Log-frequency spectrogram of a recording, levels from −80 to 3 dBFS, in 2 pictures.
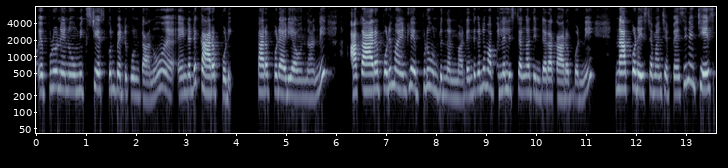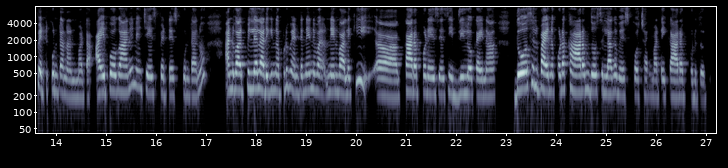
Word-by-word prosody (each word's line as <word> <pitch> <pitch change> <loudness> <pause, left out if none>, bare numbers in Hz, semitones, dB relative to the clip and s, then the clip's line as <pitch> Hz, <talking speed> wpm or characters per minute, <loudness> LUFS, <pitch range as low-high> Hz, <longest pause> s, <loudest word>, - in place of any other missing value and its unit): ఎప్పుడు 265 +4 -6
నేను 245 -1 -2 0.2
మిక్స్ 240 -1 -8
చేసుకొని 255 0 -2
పెట్టుకుంటాను. 200 -5 -5 0.2
ఆహ్, 200 - -4 0.2
ఏంటంటే 235 +7 -3
కారప్పొడి. 230 -4 +3 0.6
కారప్పొడి 235 0 +2
ఐడియా 205 -1 0
ఉందా 190 0 -11
అండి? 215 - -3 0.6
ఆ - - +12
కారప్పొడి 260 +2 +7
మా 280 - 0
ఇంట్లో 250 +5 -4
ఎప్పుడూ 275 +3 -8
ఉంటుందన్నమాట. 195 -6 -8
ఎందుకంటే 255 +7 -4
మా 265 - +2
పిల్లలు 245 +1 -3
ఇష్టంగా 230 -1 -3
తింటారు 200 -2 -2
ఆ - - -14
కారప్పొడిని. 180 - -3 0.6
నాకు 260 0 +8
కూడా 260 -3 +3
ఇష్టం 235 0 -6
అని 230 +2 -10
చెప్పేసి 220 +3 -5
నేను 320 -5 -6
చేసి - - +5
పెట్టుకుంటానన్నమాట. 195 - -3 0.3
అయిపోగానే 230 +3 +1
నేను 280 -2 -8
చేసి 220 -1 -3
పెట్టేసుకుంటాను. 205 - -7 0.5
అండ్ 250 +1 -2
వాళ్ళ 245 0 +7
పిల్లలు 260 0 +4
అడిగినప్పుడు 240 +3 -3
వెంటనే 230 +1 -3
నేను 255 - -4
వా 230 - -1 0.2
నేను 230 0 -2
వాళ్ళకి 210 - -1 0.4
ఆహ్, 190 -2 +2 0.2
కారప్పొడేసేసి 225 -2 +2
ఇడ్లీలోకైనా, 200 -1 -2 0.6
దోసల 270 +5 +7
పైన 235 -1 +6
కూడా 250 +1 0
కారం 235 +1 +5
దోసల్లాగా 235 -1 -1
వేసుకోవచ్చన్నమాట 195 -1 -9
ఈ - - -26
కారప్పొడితోటి. 190 - -4
230 Hz, 125 wpm, -24 LUFS, 205-250 Hz, 0.6 s, ఆ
